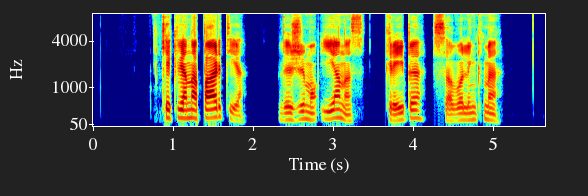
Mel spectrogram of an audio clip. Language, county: Lithuanian, Vilnius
